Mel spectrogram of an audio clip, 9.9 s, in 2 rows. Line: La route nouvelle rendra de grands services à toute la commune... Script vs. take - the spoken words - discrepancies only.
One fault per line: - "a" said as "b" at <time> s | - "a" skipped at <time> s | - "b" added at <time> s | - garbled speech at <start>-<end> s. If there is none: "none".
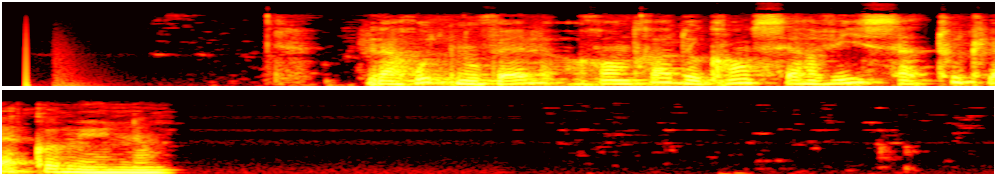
none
